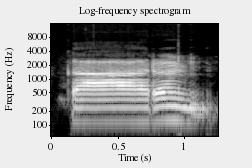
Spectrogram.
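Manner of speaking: slow, long-vowelled कारण; drawn-out syllables. Shown as a demonstration. Teacher dictating to students, कारण slowly stretched.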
